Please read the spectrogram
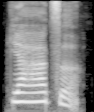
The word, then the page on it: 鸭子: yā zi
